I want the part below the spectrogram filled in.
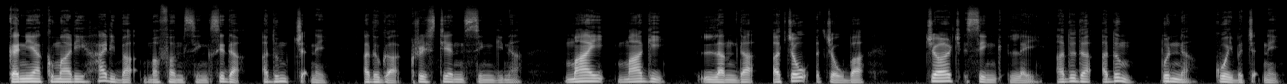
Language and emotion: Manipuri, neutral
